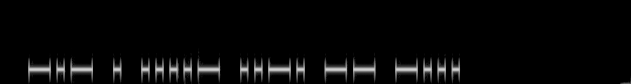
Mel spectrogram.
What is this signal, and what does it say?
Morse code, heard as a keyed tone, about 20 wpm, 700 Hz. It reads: KE4FMB
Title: Speed Racing - USA 2x3 Call Signs 17wpm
